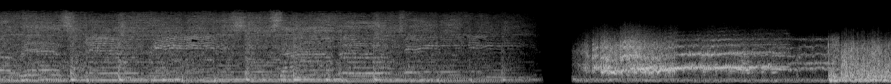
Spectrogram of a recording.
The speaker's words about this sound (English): That was audio of Brian's actual car crash. My car was totaled.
